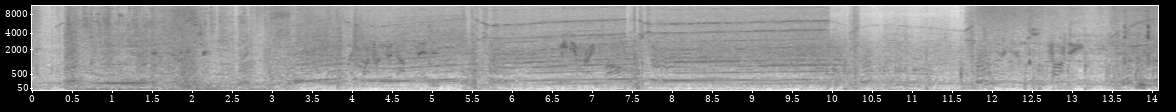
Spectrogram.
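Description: Tyres skid and scrape on a slippery road.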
